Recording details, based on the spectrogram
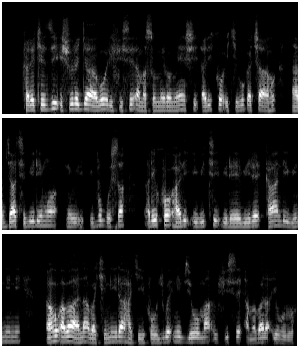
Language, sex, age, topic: Rundi, male, 25-35, education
